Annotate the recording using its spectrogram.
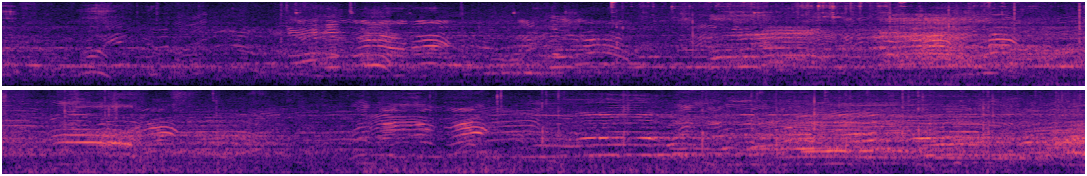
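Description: Several people's voices calling and talking, indistinct and overlapping, with no single loud event.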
